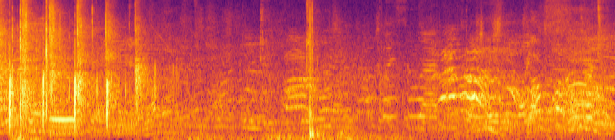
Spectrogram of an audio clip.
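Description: Field sound of an amateur football match: a run of sharp knocks dies away in the first second and a half, a single ball kick comes about three seconds in, and then players and spectators shout as the ball comes into the box.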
